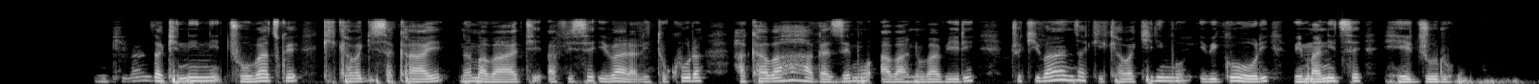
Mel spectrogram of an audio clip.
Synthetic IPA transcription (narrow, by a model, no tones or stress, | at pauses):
nikʰiβaːnzakininḭt͡ʃuβat͡swe̞kʰi̥kʰaβaɡisakʰajenamaβaːtʰḭʔafise̞ʔiβaɾa̰ɾitukʰuɾahakʰaβaɦaɦaɡaze̞mŋo̞aβaːn̥huβaβiɾit͡ʃo̞kʰiβaːnzakikʰaβakʰiɾimŋo̞iβiɡo̞ːɾiβimanit͡se̞he̞ːd͡ʒuɾu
